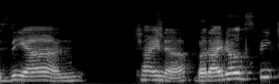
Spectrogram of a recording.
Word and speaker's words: Xi'an: So it's Xi'an. – Xi'an. – Yeah. Xi'an. So I remember a group of Chinese. So it's the owner is from this little village outside. He's from Xi'an and he grew up in this little village that's outside.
